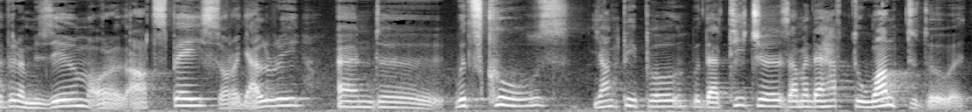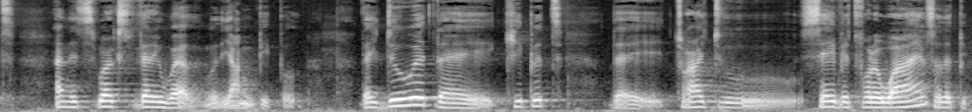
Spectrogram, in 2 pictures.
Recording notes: This episode was recorded at London Gallery Weekend 2023. This episode was recorded at London Gallery Weekend 2023.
